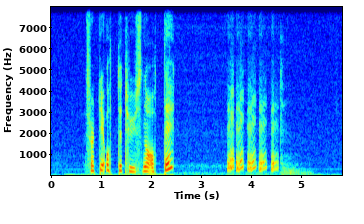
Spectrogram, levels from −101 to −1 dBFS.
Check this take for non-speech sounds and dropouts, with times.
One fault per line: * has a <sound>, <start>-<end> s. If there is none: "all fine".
* has a laugh, 3.5-4.6 s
